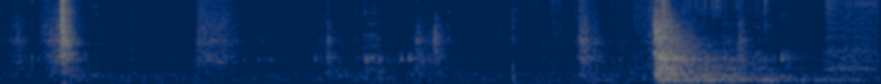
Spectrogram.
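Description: Hands working a dryer's rubber drive belt onto the motor pulley against the spring-loaded idler pulley. There is a light click just after the start, soft handling noise, then a louder clunk and rattle lasting about half a second near the end.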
